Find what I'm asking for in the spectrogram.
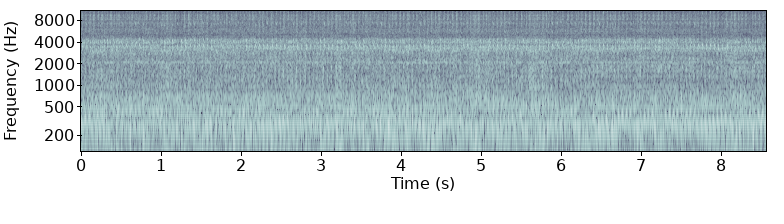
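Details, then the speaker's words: Two-stroke bush cutter after repair (dirty spark plug cleaned, clogged fuel filter cleared): steady high-pitched buzz with no misses, surging or sputter; running clean and healthy. "and that's it fixed running everyone service running and it's as easy as that"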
